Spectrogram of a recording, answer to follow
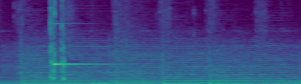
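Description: Background music with a mouse-click sound effect and a single short bright ding about half a second in: the notification-bell chime of an animated subscribe button.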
